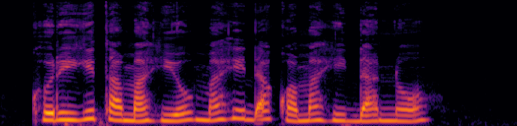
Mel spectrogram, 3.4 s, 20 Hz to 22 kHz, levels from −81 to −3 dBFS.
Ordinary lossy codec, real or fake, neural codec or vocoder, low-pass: none; real; none; none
